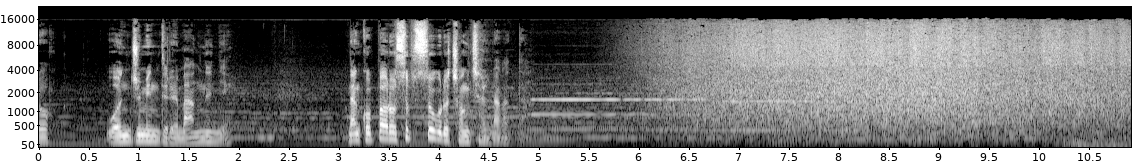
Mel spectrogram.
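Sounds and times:
speech: 0:00.0 - 0:02.0, 0:03.1 - 0:05.0
waterfall in a forest rushing, heard from below: 0:05.4 - 0:10.9.

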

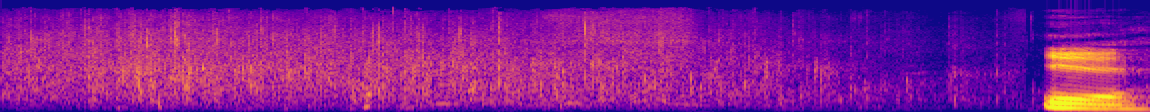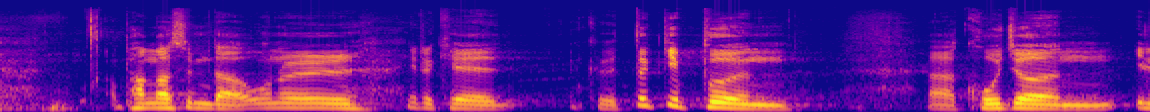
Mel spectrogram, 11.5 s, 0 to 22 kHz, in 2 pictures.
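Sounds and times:
audience at a lecture in Incheon South Korea clapping to welcome speaker: 0:00.0 - 0:05.2
speech: 0:05.2 - 0:05.8, 0:06.4 - 0:09.8, 0:10.4 - 0:11.4.

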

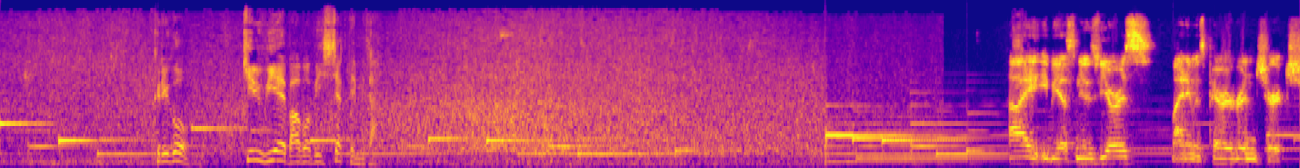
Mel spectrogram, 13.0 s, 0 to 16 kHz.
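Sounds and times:
rain falling across a city street in Seattle USA: 0:00.0 - 0:08.8
soft chiming musical notes: 0:00.0 - 0:09.6
speech: 0:01.6 - 0:03.9, 0:10.1 - 0:12.9.

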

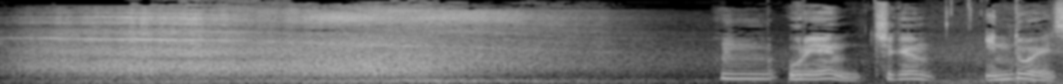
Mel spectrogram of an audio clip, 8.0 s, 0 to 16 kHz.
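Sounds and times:
airplane cabin engine drone with airy hiss: 0:00.0 - 0:07.9
speech: 0:05.4 - 0:07.9.

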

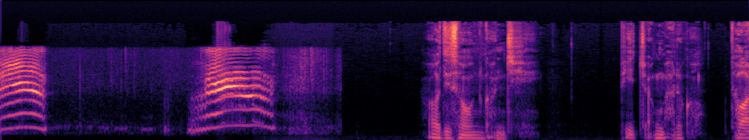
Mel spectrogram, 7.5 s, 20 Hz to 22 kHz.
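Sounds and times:
skinny dirty white cat meowing on a water-barrel lid: 0:00.0 - 0:00.6, 0:01.9 - 0:02.8
speech: 0:04.3 - 0:05.4, 0:06.2 - 0:07.4.

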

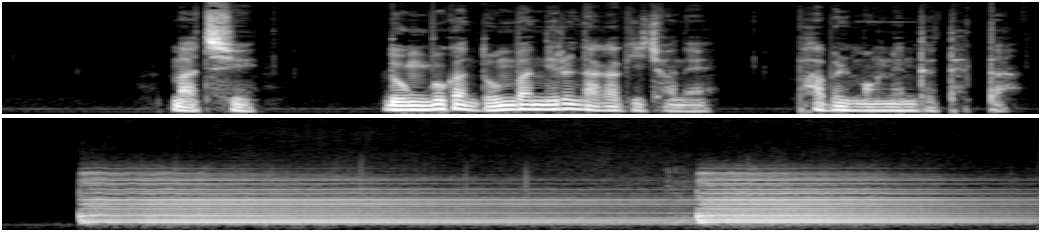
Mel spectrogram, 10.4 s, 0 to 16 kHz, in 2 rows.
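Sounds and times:
speech: 0:00.9 - 0:05.1
clock striking seven o'clock in the morning: 0:05.6 - 0:10.3.

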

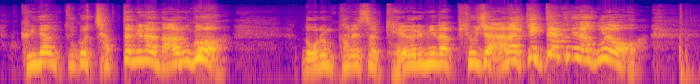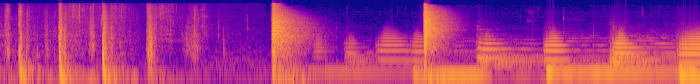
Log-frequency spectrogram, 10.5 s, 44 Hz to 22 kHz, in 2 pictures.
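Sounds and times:
speech: 0:00.2 - 0:05.2
hard slap across both cheeks: 0:07.3 - 0:07.7, 0:08.4 - 0:08.8.

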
